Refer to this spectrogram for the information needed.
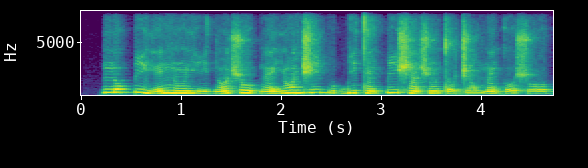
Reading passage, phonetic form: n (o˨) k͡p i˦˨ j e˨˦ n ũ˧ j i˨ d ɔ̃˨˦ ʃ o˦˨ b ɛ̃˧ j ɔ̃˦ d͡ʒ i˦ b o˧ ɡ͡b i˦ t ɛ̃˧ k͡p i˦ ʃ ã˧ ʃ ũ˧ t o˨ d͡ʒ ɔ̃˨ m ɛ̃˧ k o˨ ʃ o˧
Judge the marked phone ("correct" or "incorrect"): incorrect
